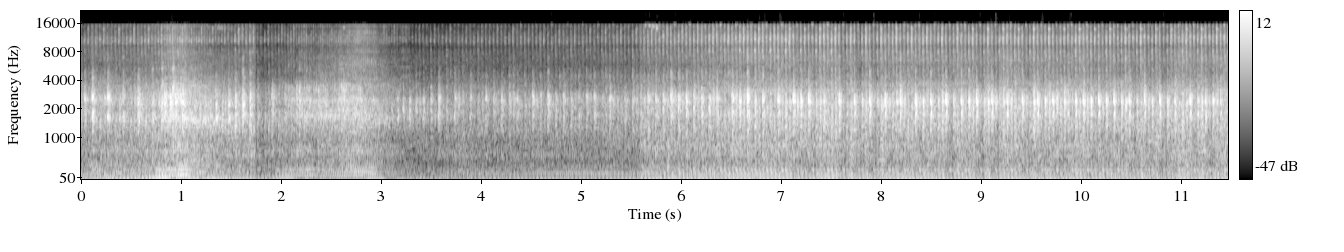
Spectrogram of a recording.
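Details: Newly overhauled Toyota 2C diesel in a restored owner-type jeep, idling with an even, steady clatter and firm low rumble, no stray knocks.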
